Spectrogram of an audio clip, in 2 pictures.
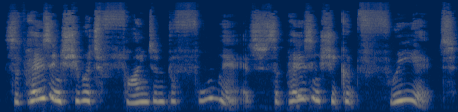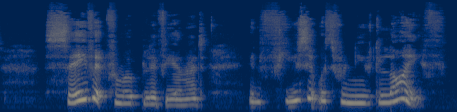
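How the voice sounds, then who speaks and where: Poor audio captures a woman reading her novel aloud, slightly slowly, in a high-pitched, husky, breathy voice. Her expressive audiobook narration is dramatic, and her phrases drop away to a hush at the end.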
